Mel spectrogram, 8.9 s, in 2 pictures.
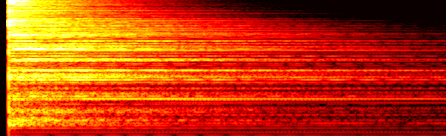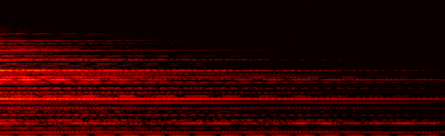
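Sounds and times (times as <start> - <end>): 
suspended cymbal crash struck with stick fortissimo: 0.1 - 4.9.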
